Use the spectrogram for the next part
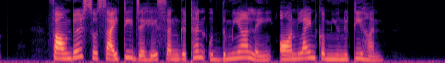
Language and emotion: Punjabi, neutral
